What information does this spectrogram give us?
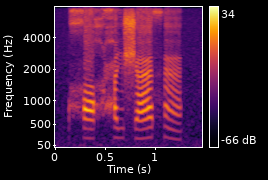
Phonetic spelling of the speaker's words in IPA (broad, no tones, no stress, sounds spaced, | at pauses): x ɒ χ ħ i ʃ æ θ ɛ̃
